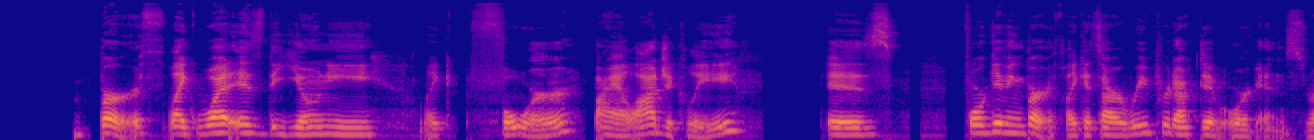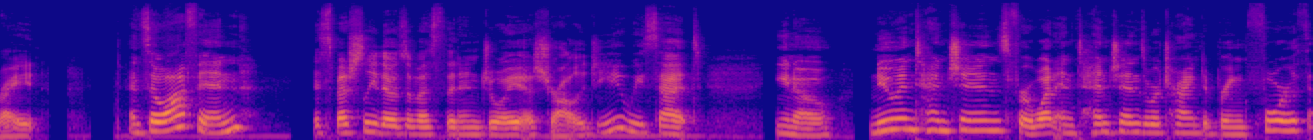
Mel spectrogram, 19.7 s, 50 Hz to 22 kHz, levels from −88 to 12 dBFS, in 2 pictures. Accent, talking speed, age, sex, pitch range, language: American, 130 wpm, 20-39, female, 160-235 Hz, English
